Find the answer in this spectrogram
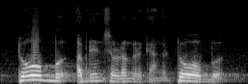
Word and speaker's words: Tov: அது வந்து என்னென்னா டிஓபிஇ, டோப், டோப் அப்படின்னு சொல்கிறவங்க இருக்காங்க. டோப், இந்த வி சவுண்ட் இருக்குது பார்த்தீங்கன்னா, டவுன்னு சொல்கிறது இல்லை, இதையும் டோப் அப்படின்னு தான் சொல்கிறது.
